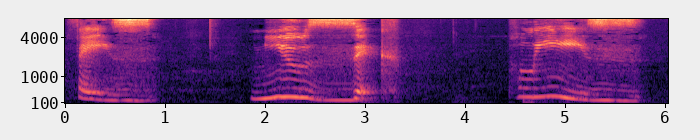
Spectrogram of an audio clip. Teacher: Então a letra S saiu com o som Z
